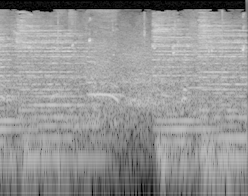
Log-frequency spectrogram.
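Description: Arena music playing over a live basketball game, with the ball bouncing on the hardwood court.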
